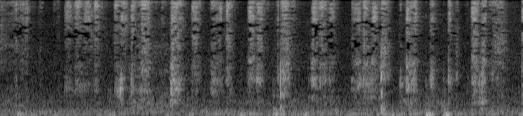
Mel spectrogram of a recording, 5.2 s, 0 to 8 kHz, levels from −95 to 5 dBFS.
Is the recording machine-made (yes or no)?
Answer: yes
